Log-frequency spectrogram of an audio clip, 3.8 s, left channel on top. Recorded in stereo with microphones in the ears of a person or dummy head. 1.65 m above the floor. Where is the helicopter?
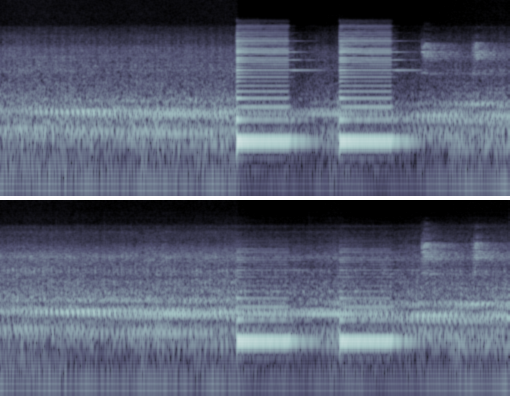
30° right (ahead or behind); by 3.8 s 35° right (ahead or behind).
